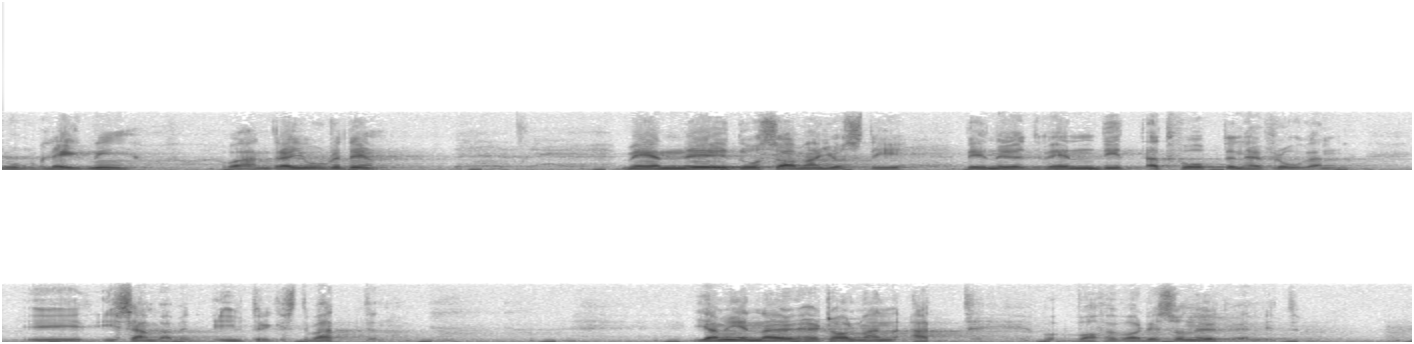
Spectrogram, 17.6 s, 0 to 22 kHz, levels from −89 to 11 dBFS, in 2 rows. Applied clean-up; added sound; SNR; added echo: none; Alarm; 18 dB; none.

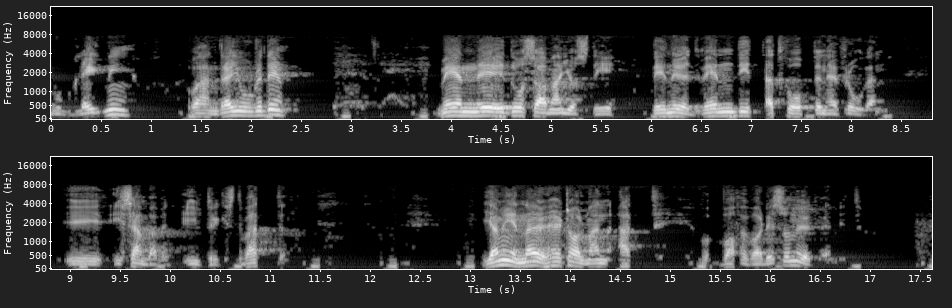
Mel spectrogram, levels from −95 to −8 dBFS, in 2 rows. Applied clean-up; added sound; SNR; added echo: classical method spectral subtraction.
